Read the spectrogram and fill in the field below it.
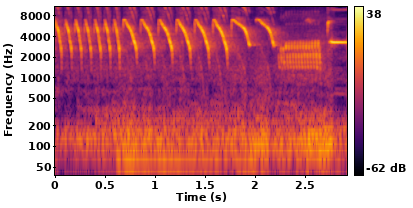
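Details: Canary singing, played to coax pet birds into song: quick falling whistles that slow and lengthen, followed by a harsh buzzy note and a short pure high tone.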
